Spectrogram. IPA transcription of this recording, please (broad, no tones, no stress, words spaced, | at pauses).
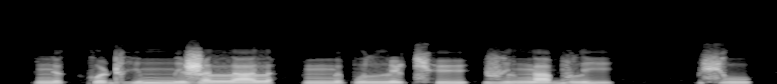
nøkːoɖʱi mːi ʐalːal | mːøpulːiɭt͡ɕʰy | vilŋa buli | ɕu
